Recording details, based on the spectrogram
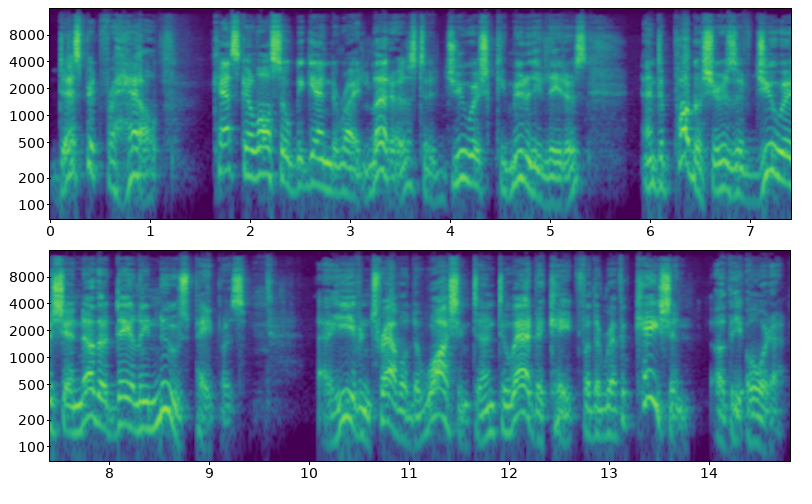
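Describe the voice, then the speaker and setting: A man's voice: a little high, big pitch swings, moderate pace, gravelly, a little mellow, husky. A man narrating a historical play from a script at a table reading.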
